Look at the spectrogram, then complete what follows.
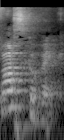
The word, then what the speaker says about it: Fucsovics: It's actually, it's Fucsovic. That's how they say it.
